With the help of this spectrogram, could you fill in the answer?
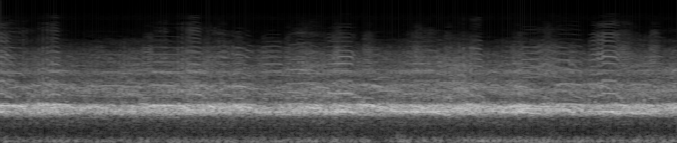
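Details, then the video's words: Common crane flock calling in the mating season while dancing. The courtship call comes as the birds bow head and neck. Many loud honking trumpet calls overlap into a steady, continuous roar with no pauses. "Crane bird sound"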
